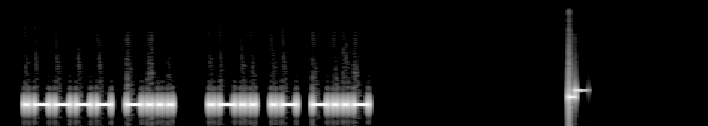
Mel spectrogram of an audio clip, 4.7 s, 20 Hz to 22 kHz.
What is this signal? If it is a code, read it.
Morse code, heard as a keyed tone, about 36 wpm, 700 Hz. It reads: 1B LAX
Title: Field Day Exchanges - 35wpm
